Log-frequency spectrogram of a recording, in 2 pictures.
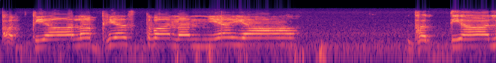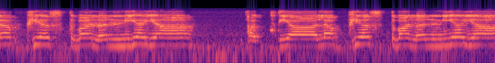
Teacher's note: భ కి మహాప్రాణం ఉంది క కింద త వత్తు య వత్తు భక్త్య య తో ఎండ్ అవ్వాలి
